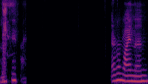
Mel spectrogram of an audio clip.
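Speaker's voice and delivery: sounding defeated. Giving up on a question the other player can't answer, sounding defeated. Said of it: "You sound so defeated".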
